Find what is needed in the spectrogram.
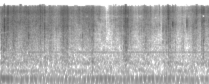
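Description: Artificial eucalyptus garland's plastic leaves rustling and crinkling faintly as the vine is handled and pulled out, with scattered small ticks.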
